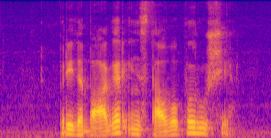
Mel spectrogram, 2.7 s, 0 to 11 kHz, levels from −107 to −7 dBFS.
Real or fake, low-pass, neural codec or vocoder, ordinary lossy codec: fake; none; vocoder, 22.05 kHz, 80 mel bands, WaveNeXt; none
